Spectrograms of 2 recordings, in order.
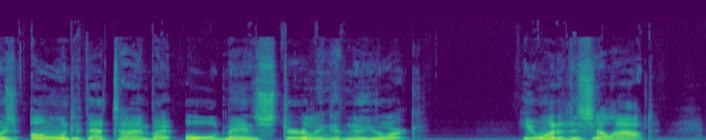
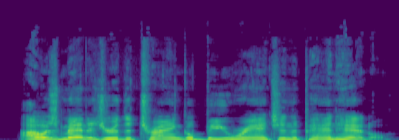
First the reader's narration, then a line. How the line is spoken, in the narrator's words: said Bud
